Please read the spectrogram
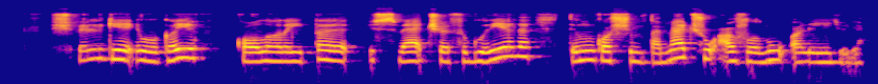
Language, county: Lithuanian, Vilnius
